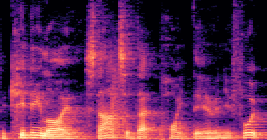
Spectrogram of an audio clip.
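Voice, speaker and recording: A somewhat breathy man with a fairly low pitch at a fairly quick pace, amid audible room echo. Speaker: yoga teacher. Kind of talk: guided yoga class. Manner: gets quieter as practice goes on.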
